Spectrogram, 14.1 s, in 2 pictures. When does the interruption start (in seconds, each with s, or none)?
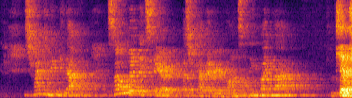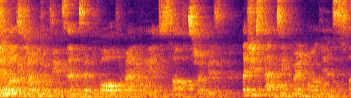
6.8 s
